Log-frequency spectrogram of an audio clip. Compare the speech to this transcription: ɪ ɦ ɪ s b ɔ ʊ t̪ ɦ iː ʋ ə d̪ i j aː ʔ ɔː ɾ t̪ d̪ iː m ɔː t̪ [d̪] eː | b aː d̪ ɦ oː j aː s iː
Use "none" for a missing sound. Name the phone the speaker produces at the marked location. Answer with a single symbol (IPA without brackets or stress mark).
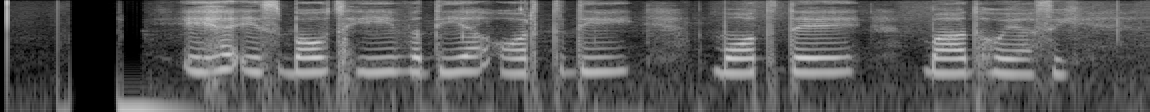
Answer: d̪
